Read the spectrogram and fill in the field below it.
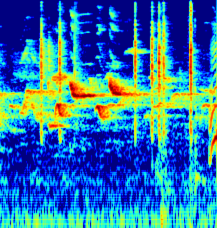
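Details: White-rumped shama in second-season moult singing a fighting song to rouse aggression: rich fluted whistles overlapping in a steady stream, broken by dry tail-flick clicks, ending on a quick upward curl.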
